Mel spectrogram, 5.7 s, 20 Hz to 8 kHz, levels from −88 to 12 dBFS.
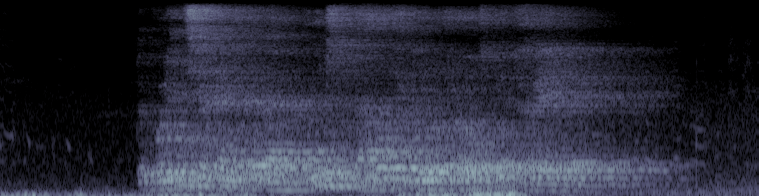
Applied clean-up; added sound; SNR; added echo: none; Gull, seagull; 8 dB; reverberation time 2.1 s.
